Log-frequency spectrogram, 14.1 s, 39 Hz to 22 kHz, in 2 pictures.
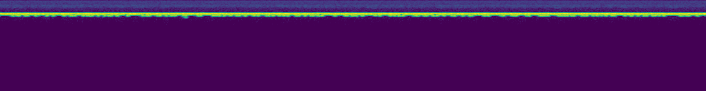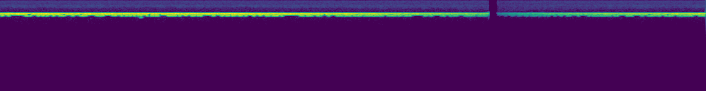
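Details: Ruspolia katydid singing in a steady, shrill, continuous buzz, from National Institute of Biological Resources material, 2020. The buzz cuts out abruptly near the twelve-second mark, then swells back in.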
